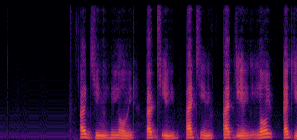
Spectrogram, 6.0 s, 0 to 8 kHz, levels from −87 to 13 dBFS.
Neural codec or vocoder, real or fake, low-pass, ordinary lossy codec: codec, 16 kHz, 0.5 kbps, FreqCodec, larger model; fake; none; none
